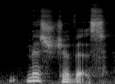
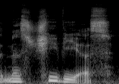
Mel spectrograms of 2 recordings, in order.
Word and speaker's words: mischievous: as mem number seventeen mischievous this is often mispronounced as mischievious number eighteen often this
